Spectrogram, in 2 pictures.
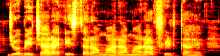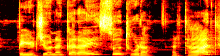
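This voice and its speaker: Woman, young adult, teacher, story lesson, reads then explains, slightly high voice. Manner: reads aloud then paraphrases, with frequent restarts.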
